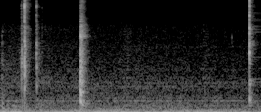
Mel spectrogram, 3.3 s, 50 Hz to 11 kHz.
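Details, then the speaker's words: Aiwa AX-7600 power amp after socket rework and reflowing the whole board: at power-on the protection relay latches with a few sharp, single clicks in a quiet room, showing the amp works again; normal relay click. "and click there's a relay so so it does work"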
